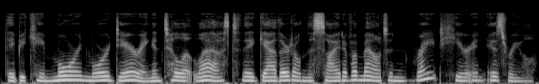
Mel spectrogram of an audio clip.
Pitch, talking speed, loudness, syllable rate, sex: 175 Hz, 235 wpm, -19 LUFS, 5.9 syllables/s, female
